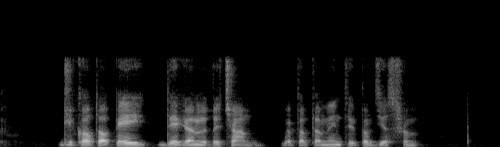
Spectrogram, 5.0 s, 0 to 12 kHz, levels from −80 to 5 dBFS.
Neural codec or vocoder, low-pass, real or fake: codec, 16 kHz, 1 kbps, FunCodec, trained on LibriTTS, 50 frames a second; 7.2 kHz; fake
